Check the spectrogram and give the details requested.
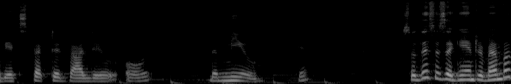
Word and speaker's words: mu: it starts off with a long stroke so mu u is how you pronounce it mu is a greek symbol to indicate expected value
